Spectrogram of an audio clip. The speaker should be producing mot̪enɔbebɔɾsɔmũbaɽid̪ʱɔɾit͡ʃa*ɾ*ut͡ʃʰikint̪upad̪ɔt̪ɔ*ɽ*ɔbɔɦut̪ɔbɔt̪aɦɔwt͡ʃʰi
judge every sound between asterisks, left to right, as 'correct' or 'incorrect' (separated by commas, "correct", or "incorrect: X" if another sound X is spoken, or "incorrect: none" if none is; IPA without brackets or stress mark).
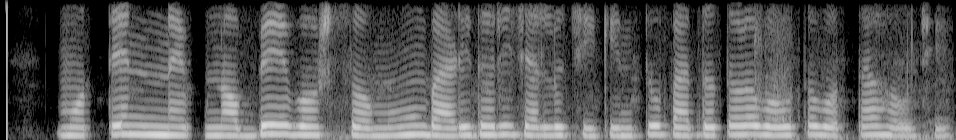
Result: incorrect: l, incorrect: ɭ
